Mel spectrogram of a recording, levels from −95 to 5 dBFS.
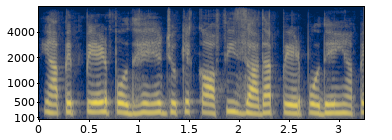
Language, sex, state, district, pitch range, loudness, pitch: Hindi, female, Haryana, Charkhi Dadri, 225-245 Hz, -14 LUFS, 235 Hz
